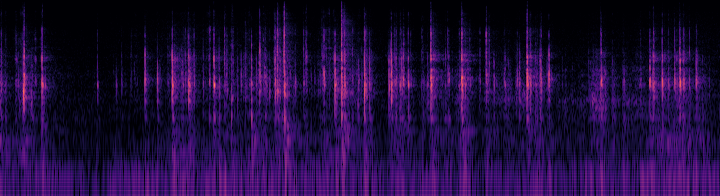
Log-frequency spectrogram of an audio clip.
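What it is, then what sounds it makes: Plastic mechanical keyboard being typed on. Fingertips of both hands type on a black mechanical gaming keyboard with plastic keycaps. Sharp, bright key clicks come in quick, uneven bursts, with a brief pause near the start. Each click is dry and stops almost instantly, over a faint low hum.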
